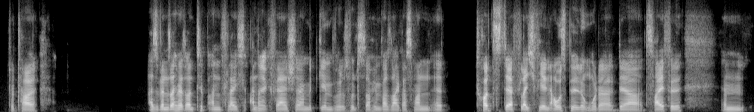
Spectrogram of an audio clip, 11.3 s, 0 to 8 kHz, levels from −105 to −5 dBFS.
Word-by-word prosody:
Total. 95 -2 +2 1.7
Also, 110 -2 0
wenn 110 0 +2
sage 120 +1 +4
ich - - 0
mal 120 - +5
so 110 - +2
'n 110 -1 +1
Tipp - - -4
an, 110 0 -5
vielleicht 105 -2 -2
andere 125 -2 +1
Quereinsteiger, 105 0 0
mitgeben 110 +1 -5
würdest, 100 +2 -7
würdest 105 -2 -1
du - - -2
auf 100 - -5
jeden 100 0 -8
Fall 110 - -1
sagen, 100 0 -2
dass - - 0
man, 100 -1 -4
äh, 100 -1 -4 0.5
trotz - - +4
der 110 - +7
vielleicht 110 0 +3
fehlenden 110 -3 +1
Ausbildung 120 0 0
oder 100 -2 -1
der 100 -2 0
Zweifel, 110 +1 +2 0.6
ähm, 105 -1 -5
105 Hz, 175 wpm, -27 LUFS, 100-110 Hz, 1.7 s, der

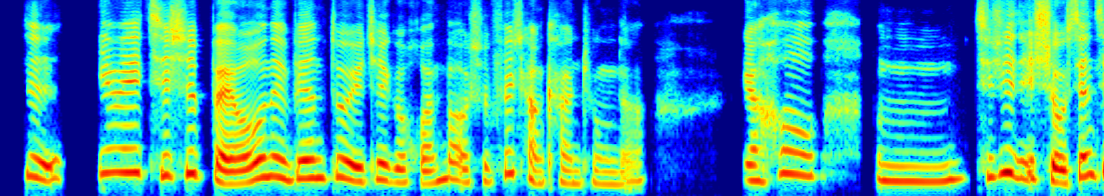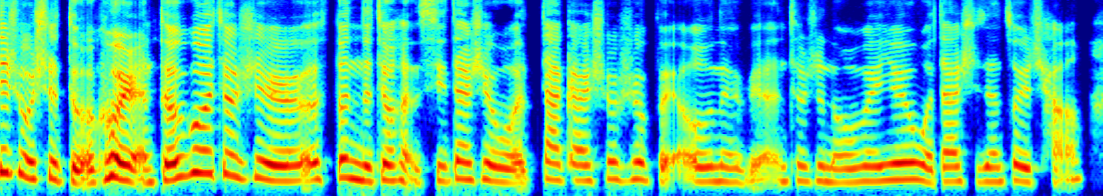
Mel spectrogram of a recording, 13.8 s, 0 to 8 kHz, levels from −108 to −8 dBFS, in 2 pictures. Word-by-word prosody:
是。 275 -4 -1 0.2
因 360 +1 -3
为 365 0 +2
其 320 -1 -3
实 350 +3 +1
北 235 - +3
欧 205 +9 +3
那 295 -2 +1
边， 275 +2 +1
对 265 -6 +2
这 250 +3 -1
个 210 -2 -3
环 195 +3 -6
保 260 -5 -4
是 220 +1 -10
非 345 +10 -4
常 200 - -5
看 195 0 -8
重 190 -2 -12
的。 235 - -13 0.6
然 240 0 -1
后， 330 +3 -3 0.4
嗯， 230 +1 -4
其 295 - -4
实 365 +4 +4
你 270 -4 -3
首 255 -6 +3
先 305 +11 +1
接 370 - +4
触 350 -6 +2
是 265 0 0
德 225 - +2
国 285 +5 +8
人。 215 -4 +5
德 250 +4 +6
国 360 +1 +5
就 340 -2 0
是 245 -3 +3
呃， 255 - +3
分 280 +1 +1
得 230 - +2
就 245 +1 +2
很 220 -3 -4
细。 235 +2 -6
但 260 +1 0
是 250 -1 0
我 220 -2 0
大 255 -2 -4
概 240 -1 -3
说 265 +3 -5
说 260 +1 -3
北 240 - -5
欧 255 -7 -3
那 225 -1 -5
边- 280 +4 -9
就 230 0 -8
是 235 - -6
挪 210 -1 -5
威， 230 +1 -1
因 250 - +1
为 255 - +4
我 245 -4 +1
待 225 - -3
的 225 - -4
时 225 - -13
间 220 0 -4
最 230 -1 0
长。 215 +5 -9
245 Hz, 295 characters per minute, -22 LUFS, 225-285 Hz, 0.6 s, 国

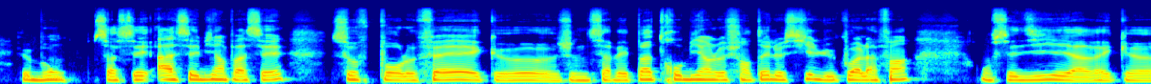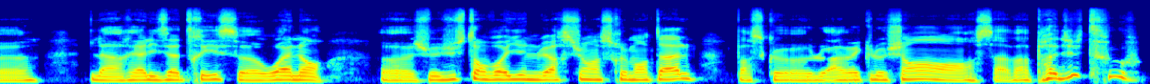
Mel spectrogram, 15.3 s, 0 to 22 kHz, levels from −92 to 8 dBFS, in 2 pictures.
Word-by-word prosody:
Bon 145 0 +1 0.2
ça 140 - 0
s'est 150 +2 -1
assez 160 0 +3
bien 160 +1 +2
passé 150 +4 0 0.3
sauf 155 -2 -1
pour 145 0 -1
le 135 - 0
fait 150 0 +2
que 135 -1 -1
je 130 - -5
ne 130 - -2
savais 135 0 -2
pas 160 +2 +2
trop 160 +1 -1
bien 155 0 +3
le 145 -1 +1
chanter 145 +2 -1
le 150 -2 0
style, 175 +5 -1
du 140 -3 -1
coup 150 +2 +1
à - - +3
la 140 0 +1
fin, 160 +4 0 0.5
on 145 - -3
s'est 140 +1 -1
dit 145 +2 0
avec, 130 +2 -1
heu, 130 0 -2 0.4
la 135 -3 0
réalisatrice, 145 +3 0
heu: 140 -2 +1
«Ouais, 155 +3 +4
non, 140 -4 +2 0.4
heu, 130 -2 -1
je 125 +4 -2
vais 140 - +1
juste 165 +5 +1
envoyer 160 -1 +4
une 155 -1 +2
version 150 +2 +1
instrumentale 160 +3 +2 0.3
parce 135 -1 -4
que 145 - -3
le 135 0 -2
avec 145 +2 -1
le 150 -1 +1
chant, 150 -4 +1
ça 125 - -3
va 140 0 -2
pas 180 +9 +3
du 220 - +2
tout!» 270 -5 -3
145 Hz, 215 wpm, -23 LUFS, 140-160 Hz, 0.5 s, Ouais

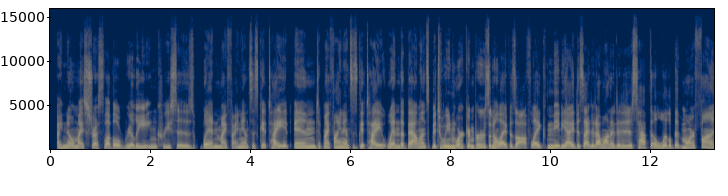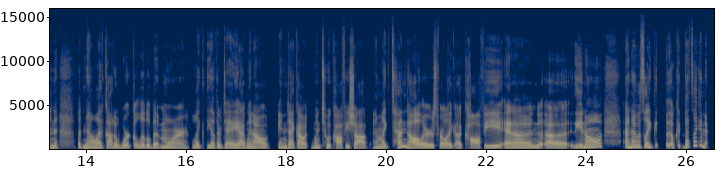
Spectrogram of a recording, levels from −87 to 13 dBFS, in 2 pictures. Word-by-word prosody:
I 200 - +1
know 200 0 0
my 185 -3 0
stress 160 -1 -4
level 160 -1 +1
really 170 0 -1
increases 155 -3 -3
when 160 -5 0
my 155 0 0
finances 160 +2 -3
get 180 - -2
tight 430 - 0
and 170 -1 +1
my 165 -1 +3
finances 230 -2 0
get 170 -2 -1
tight 165 -2 +1
when 170 -2 +1
the 165 0 +2
balance 170 +2 +2
between 190 +2 +2
work 190 +1 +1
and 215 0 +3
personal 245 -4 +2
life 160 -2 +2
is 155 - -2
off, - - +1
like, 170 0 0
maybe 205 +2 +2
I 200 0 +3
decided 205 +1 +1
I 225 - +5
wanted 240 0 +1
to 245 - +2
just 230 +1 -1
have 235 -3 +2
a 230 0 +2
little 240 +1 +2
bit 240 0 0
more 250 +1 +1
fun, 245 - 0 0.4
but - - -4
now 245 +1 0
I've 255 -1 0
got - - -1
to - - +1
work - - -3
a - - -2
little - - -1
bit - - -1
more. - - -2
Like, 200 -1 -5
the 210 0 -3
other 205 0 -2
day 165 -3 0
I 155 0 +1
went 155 0 -3
out 75 0 0 0.2
and 170 -3 -3
I 155 -1 +1
got - - 0
went 180 0 -5
to 195 - -3
a 180 - -2
coffee 155 +1 0
shop 155 - +1
and 185 - -8
I'm, 190 - -3
like, 175 -3 -3
"$10 175 - +2
for, - - -2
like, 150 0 -1
a 170 - 0
coffee 210 +5 +1
and, 160 -2 +1
uh, 165 -2 +1
the" 245 - -3
you 240 0 +3
know? 290 +4 +3 0.5
And 285 -1 +3
I 295 - +3
was 295 -1 -1
like, 475 - -1 0.2
"Eh, - - +1
okay, - - -5
that's 300 +7 -3
like 450 0 +1
an, 445 -5 +1
185 Hz, 200 wpm, -23 LUFS, 165-230 Hz, 0.5 s, I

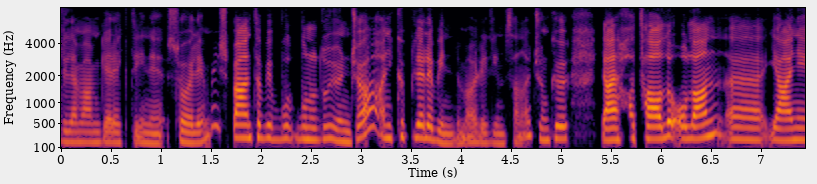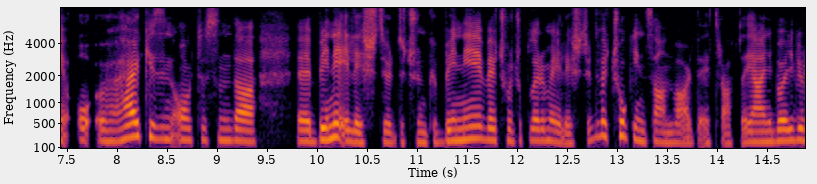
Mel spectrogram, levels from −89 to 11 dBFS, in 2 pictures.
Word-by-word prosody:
dilemem 170 -1 -5
gerektiğini 155 -2 -6
söylemiş. 175 - -3
Ben 235 0 +8
tabii, 230 -3 -3
bu 225 -1 -5
bunu 210 -2 -3
duyunca, 215 - 0
hani, 235 -11 -1
küplere 235 -4 +1
bindim, 150 -3 -5
öyle 85 - -6
diyeyim 150 -1 -9
sana. 245 - -8
Çünkü 220 -1 -1 0.3
yani 200 +1 +8
hatalı 225 +2 +6
olan, 240 +5 +5
eee, 205 -2 -1
yani 195 0 +2
o 200 -1 -2
ö 185 - -4
herkesin 220 +3 +2
ortasında, 195 -3 -2 0.4
eee, 180 -1 +1
beni 205 +4 +6
eleştirdi 170 -4 -2
çünkü. 165 0 -10
Beni 205 +4 0
ve 200 -1 +1
çocuklarımı 190 +1 -5
eleştirdi 175 +8 -8
ve 265 - +1
çok 255 -2 -2
insan 170 -3 -5
vardı - - -7
etrafta 155 0 -12
yani, 175 0 -2
böyle, 190 +1 +2
bir 200 - +1
195 Hz, 160 wpm, -22 LUFS, 175-220 Hz, 0.4 s, Ben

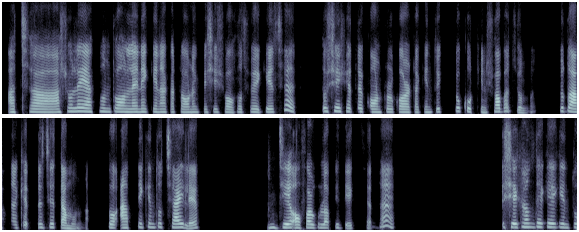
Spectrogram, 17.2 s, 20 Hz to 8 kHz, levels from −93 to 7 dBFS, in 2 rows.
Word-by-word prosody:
আচ্ছা, 205 +2 -4 0.4
আসলে 240 +4 -1 0.2
এখন 235 +1 -6
তো - - -9
অনলাইনে 210 0 +3
কেনাকাটা 205 -2 -2
অনেক 195 0 -5
বেশি 190 +1 -5
সহজ 195 0 -3
হয়ে 205 -1 0
গিয়েছে। 205 +10 -2 0.5
তো - - -3
সেক্ষেত্রে 235 -2 -1
কন্ট্রোল 200 0 -1
করাটা 195 -2 +2
কিন্তু 185 0 -9
একটু 230 +4 -9
কঠিন, 210 -6 -4
সবার 230 +1 +2
জন্যই। 175 +4 -9 0.4
শুধু 250 -1 -1
আপনার 220 +1 -6
ক্ষেত্রে 240 - -5
যে 250 - -1
তেমন 180 -4 +3
না। - - -17 0.3
তো - - -1 0.2
আপনি 220 +4 -6
কিন্তু 260 0 -5 0.2
চাইলে 245 -6 +5 1.2
উম 225 - -4
যে 240 - +4 0.2
অফার 225 +2 +3
গুলো 220 -1 -4
আপনি 225 - -12
দেখছেন, 180 0 -8
হ্যাঁ? 355 +2 +1 1.8
সেখান 265 +1 +3
থেকে 270 0 0 0.2
কিন্তু 245 -1 -3
215 Hz, 140 wpm, -23 LUFS, 195-240 Hz, 1.8 s, চাইলে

